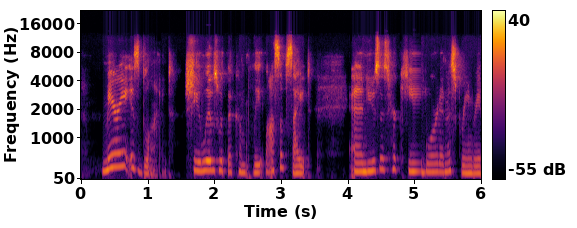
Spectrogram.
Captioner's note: none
